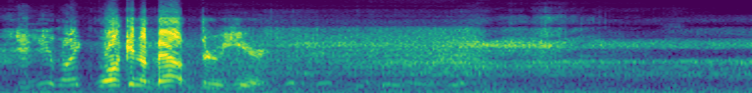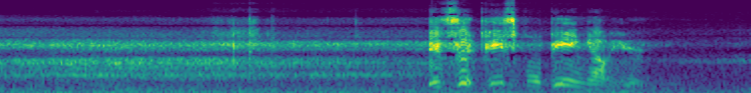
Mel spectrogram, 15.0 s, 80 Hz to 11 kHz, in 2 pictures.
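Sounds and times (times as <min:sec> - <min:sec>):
recording hiss from small speaker: 0:00.0 - 0:15.0.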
